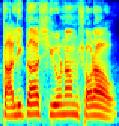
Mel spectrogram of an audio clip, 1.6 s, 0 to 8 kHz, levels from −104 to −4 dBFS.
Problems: constant background noise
